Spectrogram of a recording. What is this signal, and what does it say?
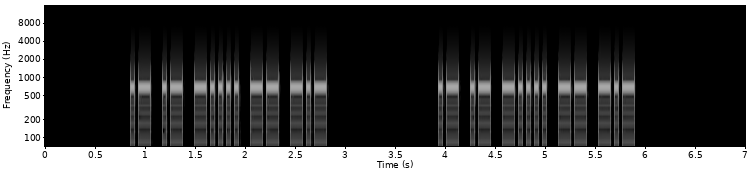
Morse code, heard as a keyed tone, about 28 wpm, 700 Hz. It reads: AA6MK AA6MK
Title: Call Signs Repeated 3x - 30wpm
